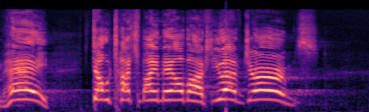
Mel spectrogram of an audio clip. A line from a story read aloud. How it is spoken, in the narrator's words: someone yelled out at him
